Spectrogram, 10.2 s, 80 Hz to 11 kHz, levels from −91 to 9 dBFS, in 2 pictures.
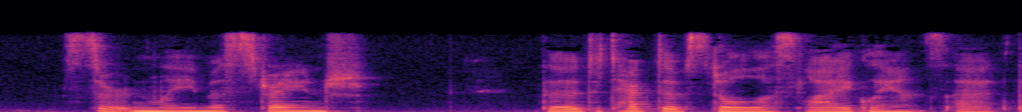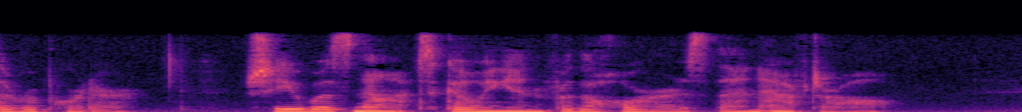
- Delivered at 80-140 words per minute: Yes, slow, 135 wpm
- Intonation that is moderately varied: No, narrow, 1.7 semitones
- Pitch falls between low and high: Yes, medium, 180 Hz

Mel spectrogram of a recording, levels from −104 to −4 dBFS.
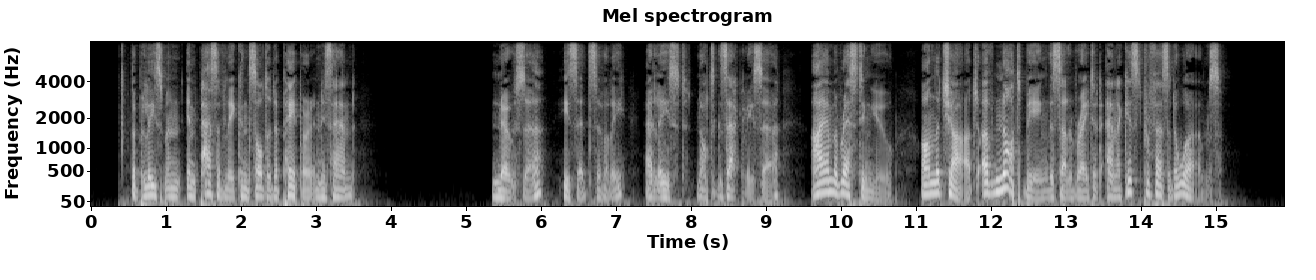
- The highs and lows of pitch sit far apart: Yes, wide, 6.2 semitones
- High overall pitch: No, low, 110 Hz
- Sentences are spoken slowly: Yes, slow, 130 wpm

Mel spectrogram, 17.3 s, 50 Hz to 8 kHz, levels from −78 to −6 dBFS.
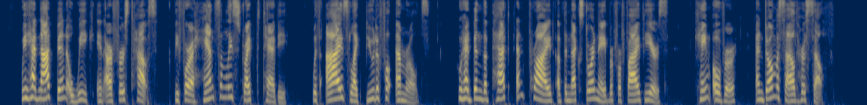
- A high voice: Yes, high, 210 Hz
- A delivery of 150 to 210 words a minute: No, average, 140 wpm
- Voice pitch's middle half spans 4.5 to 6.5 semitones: Yes, average, 4.8 semitones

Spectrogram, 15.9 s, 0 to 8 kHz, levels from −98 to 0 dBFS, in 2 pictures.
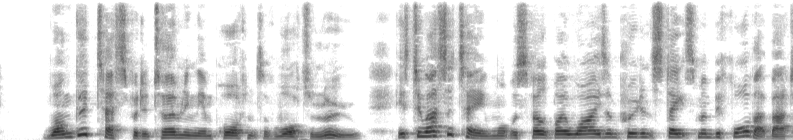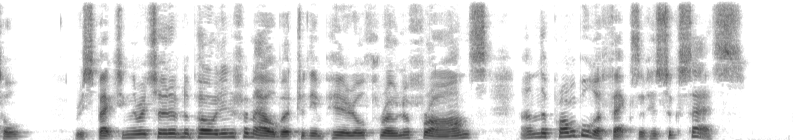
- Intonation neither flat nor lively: No, wide, 6.4 semitones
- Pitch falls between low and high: Yes, medium, 175 Hz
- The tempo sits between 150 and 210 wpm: Yes, average, 165 wpm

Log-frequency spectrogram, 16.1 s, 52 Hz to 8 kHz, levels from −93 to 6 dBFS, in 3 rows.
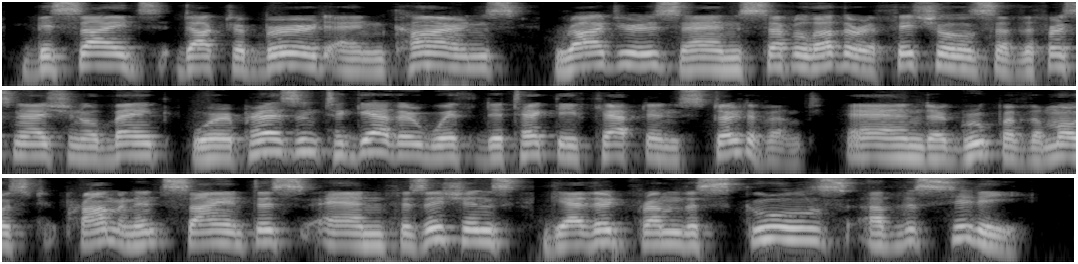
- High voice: No, medium, 160 Hz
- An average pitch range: Yes, average, 3.4 semitones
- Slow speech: No, average, 145 wpm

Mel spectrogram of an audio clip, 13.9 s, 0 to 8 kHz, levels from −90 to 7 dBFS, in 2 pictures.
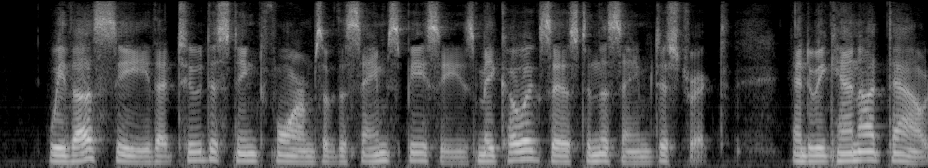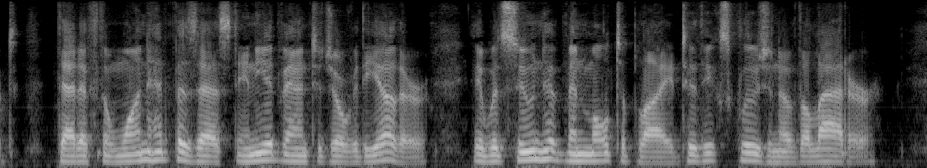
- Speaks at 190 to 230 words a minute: Yes, average, 195 wpm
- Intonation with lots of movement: No, average, 3.4 semitones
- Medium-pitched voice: No, low, 120 Hz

